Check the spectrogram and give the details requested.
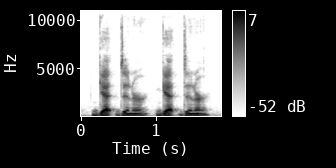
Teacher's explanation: I noticed that the T here is a stop T I don't release it it's not get dinner it's get get get get dinner get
